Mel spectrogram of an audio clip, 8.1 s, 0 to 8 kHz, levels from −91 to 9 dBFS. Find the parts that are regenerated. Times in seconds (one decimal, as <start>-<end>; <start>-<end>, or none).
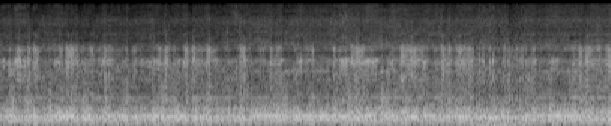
0.0-6.3; 7.0-8.1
